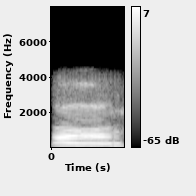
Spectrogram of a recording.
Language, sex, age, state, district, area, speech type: Odia, male, 45-60, Odisha, Nuapada, urban, conversation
